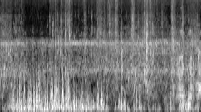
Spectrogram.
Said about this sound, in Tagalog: generator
